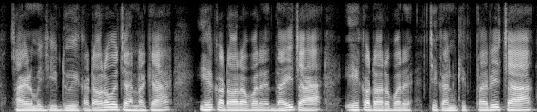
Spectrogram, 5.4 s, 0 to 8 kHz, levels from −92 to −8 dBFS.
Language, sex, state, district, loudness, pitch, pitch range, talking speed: Hindi, male, Uttarakhand, Tehri Garhwal, -16 LUFS, 150 Hz, 145-165 Hz, 225 wpm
